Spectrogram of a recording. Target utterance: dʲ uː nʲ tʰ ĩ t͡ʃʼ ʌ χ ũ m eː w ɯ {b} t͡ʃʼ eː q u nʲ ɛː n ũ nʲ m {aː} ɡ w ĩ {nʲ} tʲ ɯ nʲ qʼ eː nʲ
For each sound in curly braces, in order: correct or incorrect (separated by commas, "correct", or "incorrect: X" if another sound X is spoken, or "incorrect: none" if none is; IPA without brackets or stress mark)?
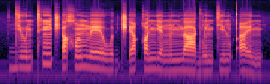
incorrect: ɡ, correct, correct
